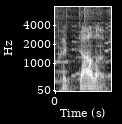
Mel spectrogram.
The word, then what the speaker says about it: Pudalov: So Andy, for today's story, you spoke to a guy by the name of Andrew Padal. Did I get that right? Correct. Correct pronunciation.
